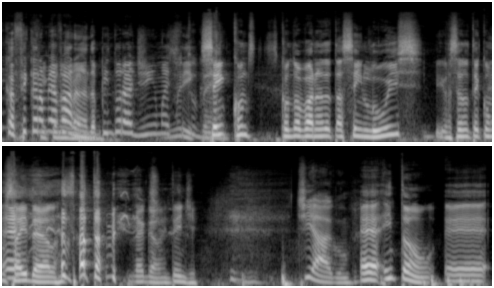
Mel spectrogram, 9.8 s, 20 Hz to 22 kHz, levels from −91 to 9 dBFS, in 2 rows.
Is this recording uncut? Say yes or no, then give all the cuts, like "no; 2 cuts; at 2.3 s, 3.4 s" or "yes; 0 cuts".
yes; 0 cuts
